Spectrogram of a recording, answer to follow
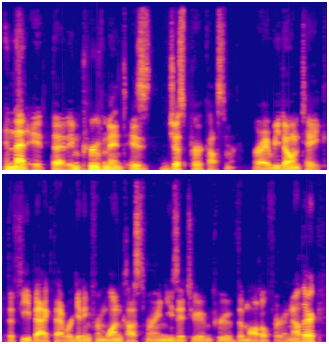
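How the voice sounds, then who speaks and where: A man's voice: medium pitch, fairly even intonation, fairly quick, few pauses, a bit bright, no echo, studio quality. A man giving explanatory answers as a tech co-founder in an interview.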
